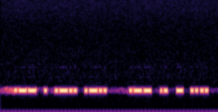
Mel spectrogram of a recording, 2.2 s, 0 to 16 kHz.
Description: Morse code, heard as a keyed tone, about 51 wpm, 600 Hz. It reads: WELL WITH
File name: archived / CRSnet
